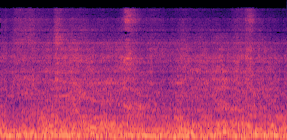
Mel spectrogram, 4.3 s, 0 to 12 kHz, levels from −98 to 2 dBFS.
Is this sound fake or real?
fake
